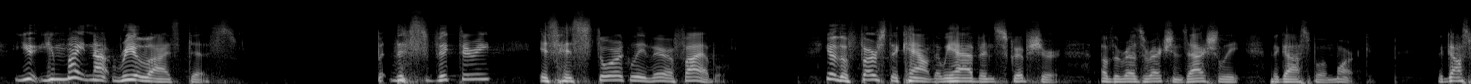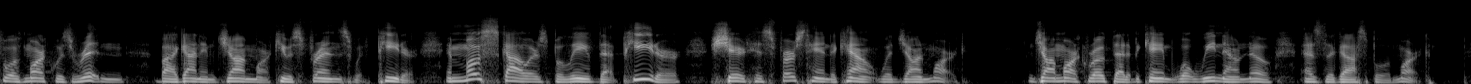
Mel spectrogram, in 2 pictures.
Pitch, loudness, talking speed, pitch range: 135 Hz, -26 LUFS, 155 wpm, 120-160 Hz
